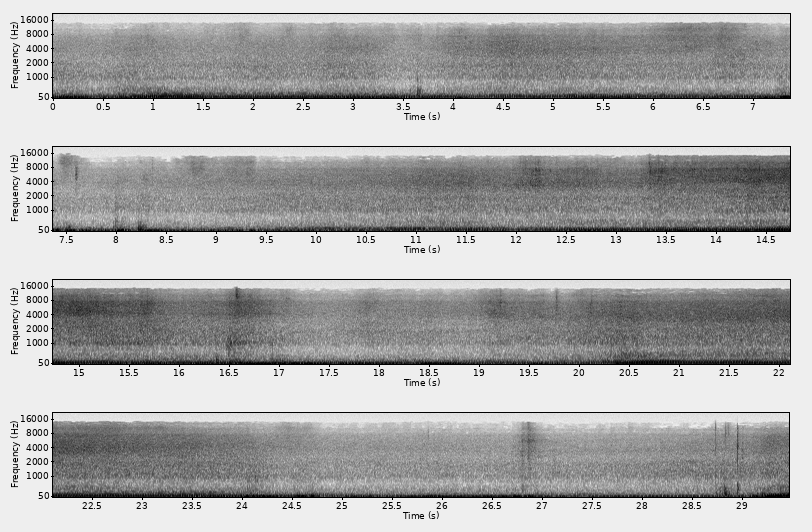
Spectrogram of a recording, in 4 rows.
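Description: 2022 Mini Cooper S's 2.0-litre turbocharged four-cylinder petrol engine heard from inside the cabin, running at low speed, its low engine note rising and settling several times.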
